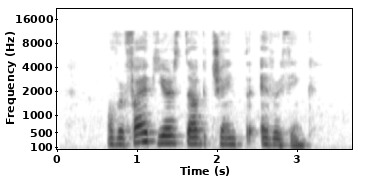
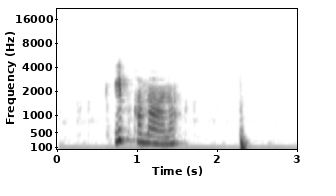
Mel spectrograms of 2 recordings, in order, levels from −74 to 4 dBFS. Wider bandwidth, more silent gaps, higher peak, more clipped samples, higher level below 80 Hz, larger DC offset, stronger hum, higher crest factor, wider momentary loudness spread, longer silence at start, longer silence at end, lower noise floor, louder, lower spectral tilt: second, 11.5 kHz vs 16 kHz; neither; about the same, -4 dBFS vs -4 dBFS; neither; second, -56 dBFS vs -44 dBFS; neither; neither; second, 18 dB vs 24 dB; first, 10 LU vs 6 LU; about the same, 0.65 s vs 0.75 s; about the same, 0.5 s vs 0.6 s; first, -58 dBFS vs -54 dBFS; first, -20 LUFS vs -24 LUFS; second, -5 dB/octave vs -8 dB/octave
